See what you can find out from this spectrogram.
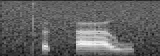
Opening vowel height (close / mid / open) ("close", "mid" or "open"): open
